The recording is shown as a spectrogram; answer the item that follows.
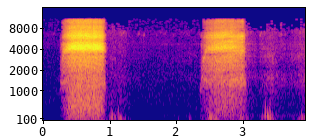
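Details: A mongoose, trapped in a forest and being freed by a young man in India, gives two harsh, breathy hisses, each under a second, with faint low thumps between.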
